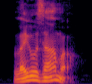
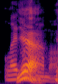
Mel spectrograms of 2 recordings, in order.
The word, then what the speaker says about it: Leguizamo: Help me out. – Leguizamo. – Leguizamo. Did I say it right? – Leguizamo. Yeah, yeah I think so.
